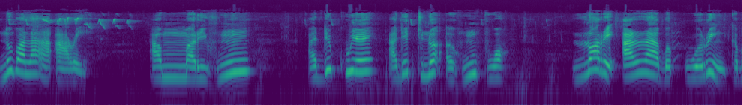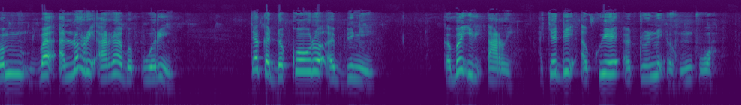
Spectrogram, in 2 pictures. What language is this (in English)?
Southern Dagaare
